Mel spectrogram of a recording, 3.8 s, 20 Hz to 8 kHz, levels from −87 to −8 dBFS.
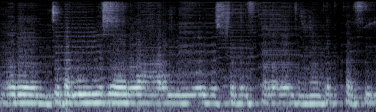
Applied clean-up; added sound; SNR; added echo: neural separator model SepFormer DNS4.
